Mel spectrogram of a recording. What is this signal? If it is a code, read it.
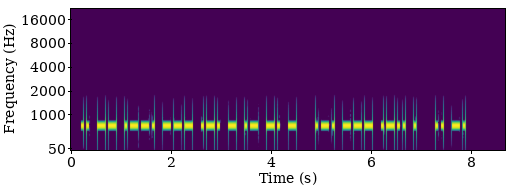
Morse code, heard as a keyed tone, about 22 wpm, 700 Hz. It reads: IMPORTANT ROLE IN
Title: Sets of 5 Words Encore 22wpm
